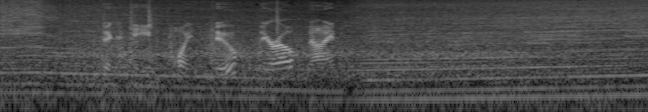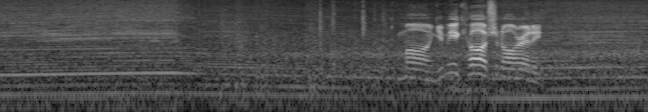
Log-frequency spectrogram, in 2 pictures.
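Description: Tyres squeal in short bursts as a racing car takes a turn.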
